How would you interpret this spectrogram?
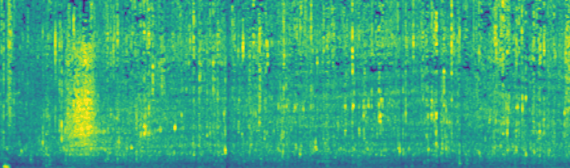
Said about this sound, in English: It's always the same and always different since the beginning of the flowing of the water to eternity.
